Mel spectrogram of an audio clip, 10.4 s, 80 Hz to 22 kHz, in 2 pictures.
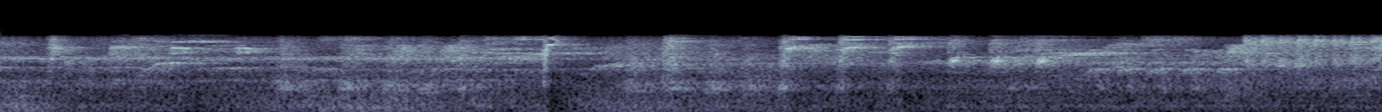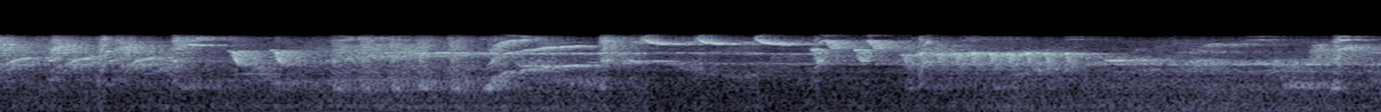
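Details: Black siskin recorded for breeding in Romania in 2014: a dense, continuous stream of fast high twittering, chirps and warbled notes, often overlapping and getting busier toward the middle and end, with no other clear sounds.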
